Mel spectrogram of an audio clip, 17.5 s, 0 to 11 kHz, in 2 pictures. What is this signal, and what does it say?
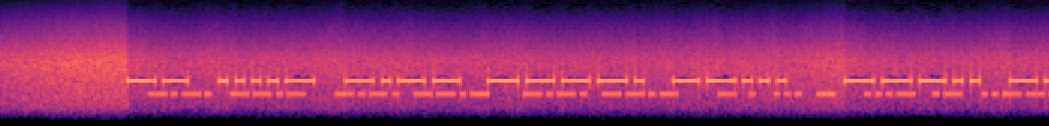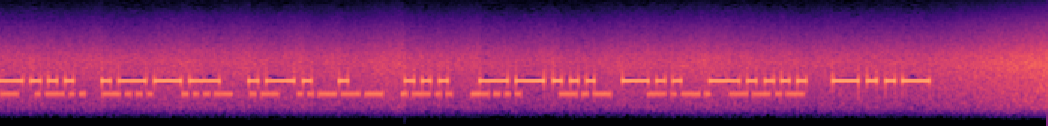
Morse code, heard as two keyed tones, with radio static. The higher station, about 17 wpm, 1240 Hz: M4Y97 87JRE S7D6X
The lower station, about 27 wpm, 750 Hz: CQ CQ CQ TEST VA2LB VA2LB K CQ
